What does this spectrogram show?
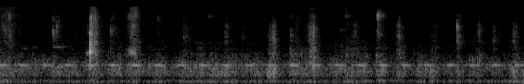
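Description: Close-up chewing of raw, crisp Chinese bamboo shoot: a run of irregular wet crunches and mouth clicks, the sharpest about a second in.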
